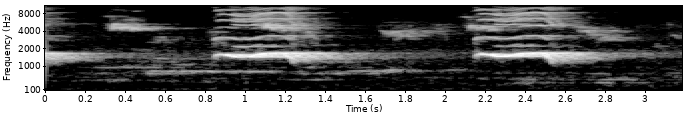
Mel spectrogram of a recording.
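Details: Quail singing in the silence of morning: two loud, drawn-out whistled notes, each level then dropping at the end, about a second and a half apart, over a quiet background.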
